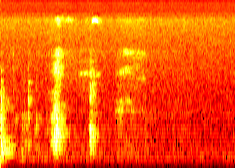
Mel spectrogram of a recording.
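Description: Faint clicks and knocks of a plastic desk telephone being handled and tilted, two small clicks about half a second apart, otherwise near silence.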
